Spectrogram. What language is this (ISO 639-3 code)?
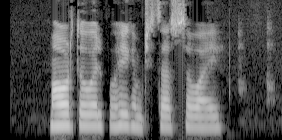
pus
